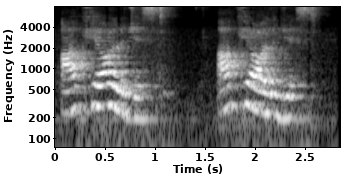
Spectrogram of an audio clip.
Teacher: the stress is on the third syllable ah there's one schwa in this word hence the correct pronunciation · The word archaeologist has 5 syllables: Gist. The stress is on the 3rd syllable A. There's one schwa in this word.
